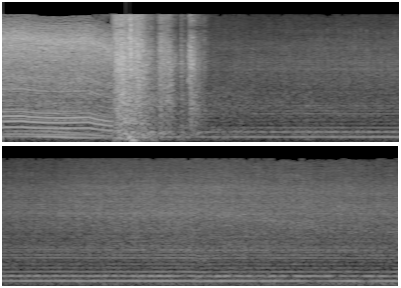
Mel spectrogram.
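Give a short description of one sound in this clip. A motorbike engine revs and then hums steadily.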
